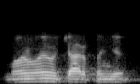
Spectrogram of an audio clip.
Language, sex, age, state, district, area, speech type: Sindhi, male, 30-45, Delhi, South Delhi, urban, conversation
